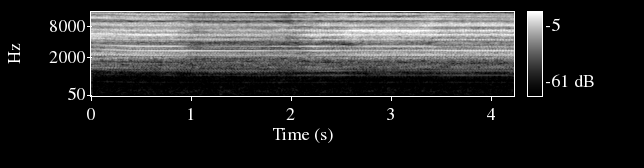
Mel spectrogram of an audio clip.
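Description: A Philips Norelco 7500 electric shaver runs with a steady, faint, high-pitched hum, constant throughout and alone.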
